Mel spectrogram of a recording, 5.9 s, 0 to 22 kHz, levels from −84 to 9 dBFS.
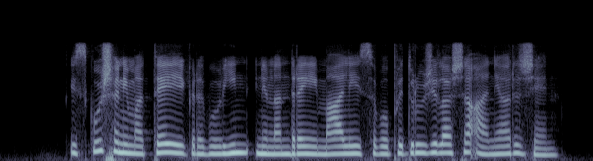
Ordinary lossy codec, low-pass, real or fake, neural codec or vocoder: none; 7.2 kHz; fake; codec, 16 kHz, 1 kbps, X-Codec, HuBERT features, trained on LibriSpeech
